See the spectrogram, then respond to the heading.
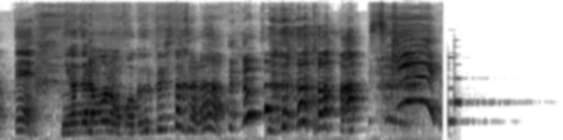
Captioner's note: laughs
